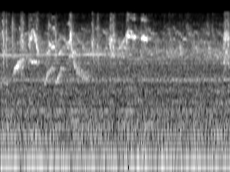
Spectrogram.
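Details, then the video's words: High-pitched sunbird song, used as a lure to make other konin birds start singing. A dense, continuous jumble of fast slurred whistles and squeaky chirps. "PANCINGAN ampuh suara konin ijoan KONSLET"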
